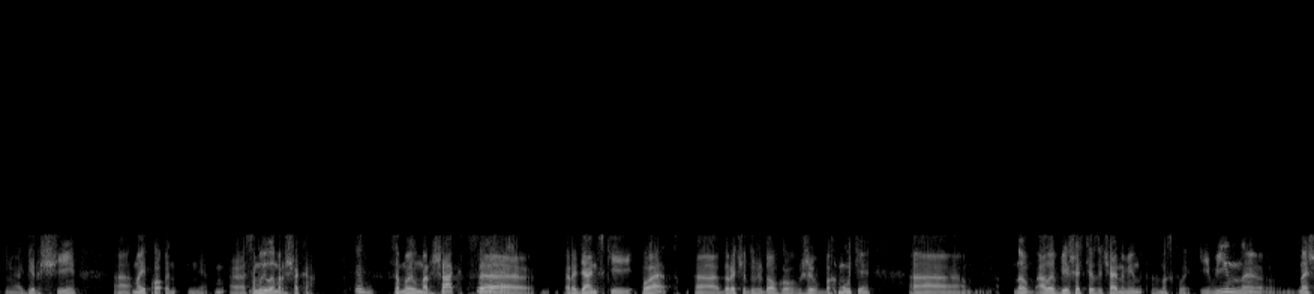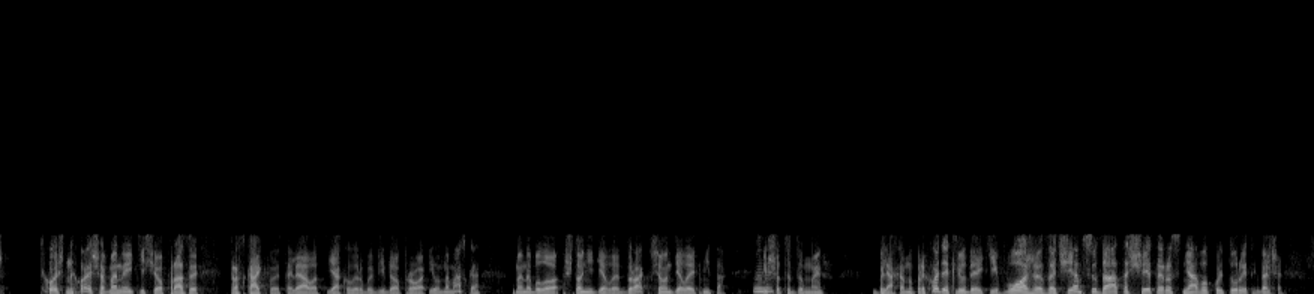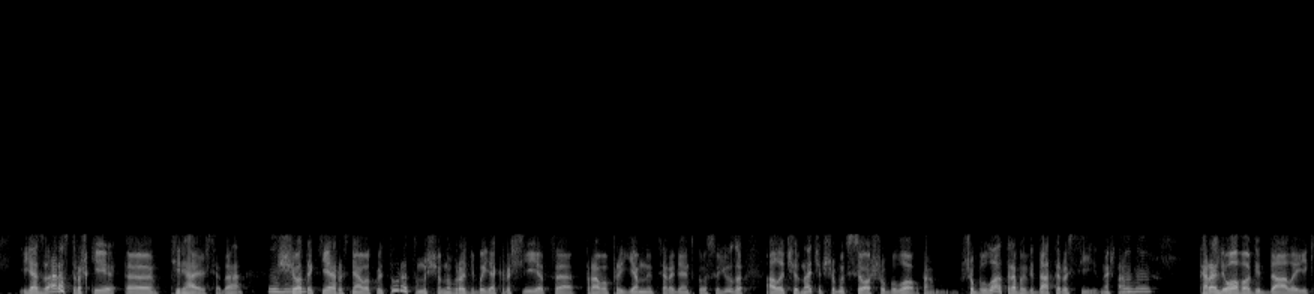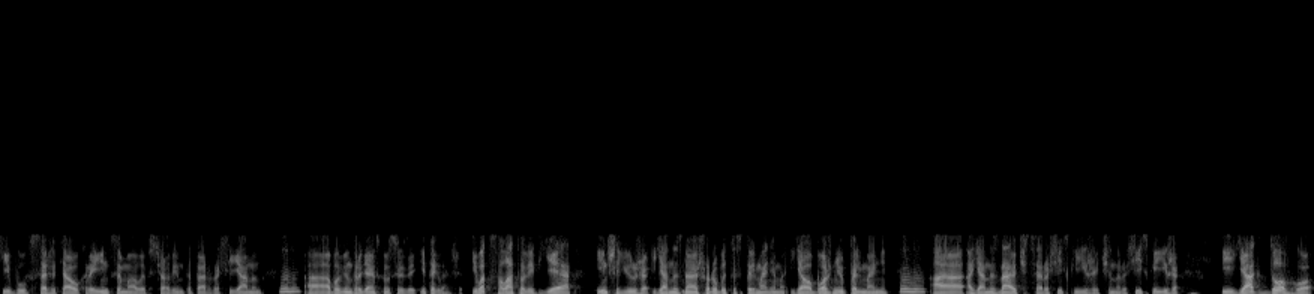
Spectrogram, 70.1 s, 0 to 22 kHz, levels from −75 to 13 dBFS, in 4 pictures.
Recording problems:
high frequencies cut off; severe; nothing above 4.5 kHz
garbled, watery; slightly

